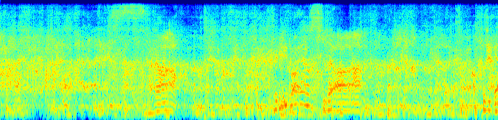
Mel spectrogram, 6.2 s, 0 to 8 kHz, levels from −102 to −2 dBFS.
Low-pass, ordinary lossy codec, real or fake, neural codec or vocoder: 7.2 kHz; none; fake; codec, 24 kHz, 1.5 kbps, HILCodec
